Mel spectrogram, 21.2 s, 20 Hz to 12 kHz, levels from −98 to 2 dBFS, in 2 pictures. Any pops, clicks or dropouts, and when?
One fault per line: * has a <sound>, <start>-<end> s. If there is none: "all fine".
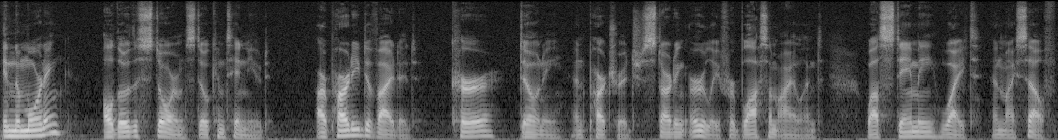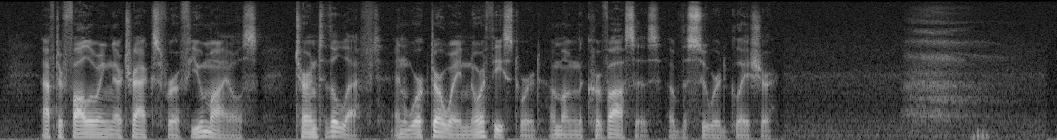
* has a sigh, 19.6-20.9 s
